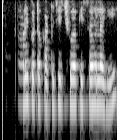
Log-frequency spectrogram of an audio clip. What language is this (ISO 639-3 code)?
ori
